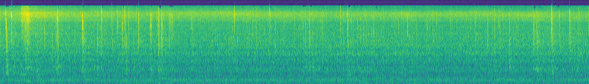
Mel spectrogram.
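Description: A concrete mixer truck's engine rumbles steadily nearby.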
